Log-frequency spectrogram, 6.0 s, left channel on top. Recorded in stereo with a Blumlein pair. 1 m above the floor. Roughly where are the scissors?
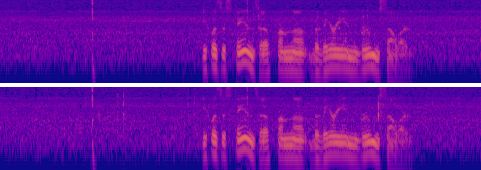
Ahead.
